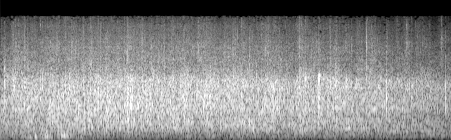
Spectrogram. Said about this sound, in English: As I've said before, heaven, yeah, it's worth clapping for. Go ahead.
